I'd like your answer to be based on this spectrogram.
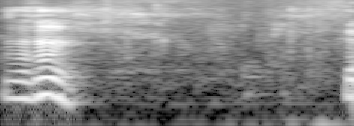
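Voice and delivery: chewing hum; mouth full. Real, not acted. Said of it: "I'm talking with my mouth full".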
